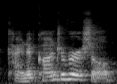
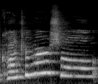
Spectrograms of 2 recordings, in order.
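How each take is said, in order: First: Said in the usual way. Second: Exaggerated emphasis on controversial; stress on controversial. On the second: Shown as a demonstration. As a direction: lift the word controversial up high.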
